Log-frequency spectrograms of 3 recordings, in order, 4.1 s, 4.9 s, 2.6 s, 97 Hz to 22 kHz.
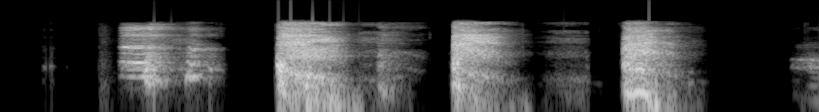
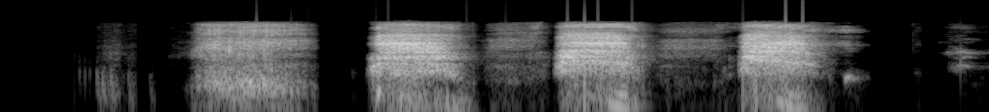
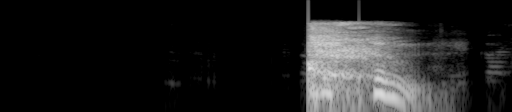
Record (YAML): three_cough_length: 4.1 s
three_cough_amplitude: 31573
three_cough_signal_mean_std_ratio: 0.44
exhalation_length: 4.9 s
exhalation_amplitude: 32767
exhalation_signal_mean_std_ratio: 0.47
cough_length: 2.6 s
cough_amplitude: 31014
cough_signal_mean_std_ratio: 0.35
survey_phase: beta (2021-08-13 to 2022-03-07)
age: 65+
gender: Male
wearing_mask: 'Yes'
symptom_cough_any: true
smoker_status: Never smoked
respiratory_condition_asthma: false
respiratory_condition_other: false
recruitment_source: Test and Trace
submission_delay: 2 days
covid_test_result: Positive
covid_test_method: RT-qPCR
covid_ct_value: 22.9
covid_ct_gene: S gene
covid_ct_mean: 23.7
covid_viral_load: 17000 copies/ml
covid_viral_load_category: Low viral load (10K-1M copies/ml)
